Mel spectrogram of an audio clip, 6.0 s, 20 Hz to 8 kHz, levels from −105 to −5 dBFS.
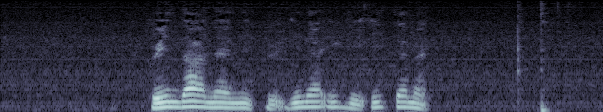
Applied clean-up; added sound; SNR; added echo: none; none; none; none.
